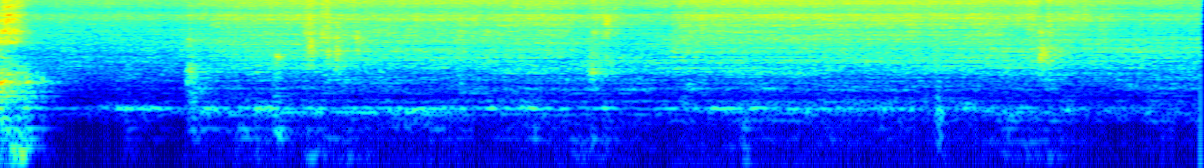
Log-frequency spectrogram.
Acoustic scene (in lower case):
restroom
